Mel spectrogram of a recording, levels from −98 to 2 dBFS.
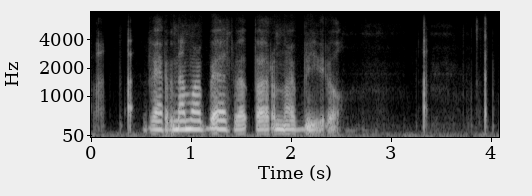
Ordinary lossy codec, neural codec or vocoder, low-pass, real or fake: Opus, 16 kbps; autoencoder, 22.05 kHz, a latent of 192 numbers a frame, VITS, trained on many speakers; 7.2 kHz; fake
